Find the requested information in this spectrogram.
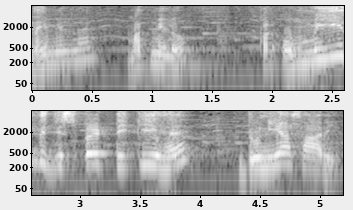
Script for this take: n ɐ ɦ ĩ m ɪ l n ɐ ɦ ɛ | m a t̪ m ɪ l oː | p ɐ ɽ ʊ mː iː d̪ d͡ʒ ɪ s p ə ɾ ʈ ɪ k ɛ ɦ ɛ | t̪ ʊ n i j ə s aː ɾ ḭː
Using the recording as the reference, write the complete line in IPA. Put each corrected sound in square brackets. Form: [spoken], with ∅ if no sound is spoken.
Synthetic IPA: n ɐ ɦ ĩ m ɪ l n [a] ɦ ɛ | m [ɐ] t̪ m ɪ l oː | p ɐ [ɾ] ʊ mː iː d̪ d͡ʒ ɪ s p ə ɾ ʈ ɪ k [i] ɦ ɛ | [d̪] ʊ n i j [a] s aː ɾ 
